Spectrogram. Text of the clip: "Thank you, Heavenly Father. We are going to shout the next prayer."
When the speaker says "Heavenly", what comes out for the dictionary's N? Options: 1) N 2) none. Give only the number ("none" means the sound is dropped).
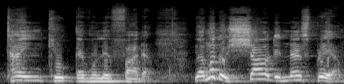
1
